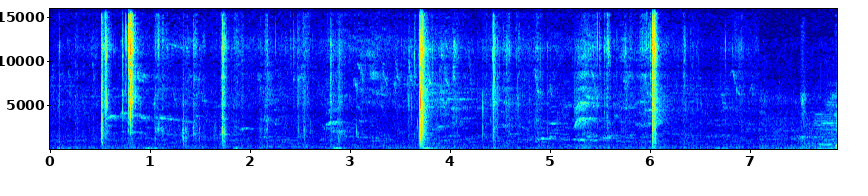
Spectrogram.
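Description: A knife slices open a plant delivery package in a series of faint, sharp cuts, tears and rustles spaced irregularly, close by and quiet.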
